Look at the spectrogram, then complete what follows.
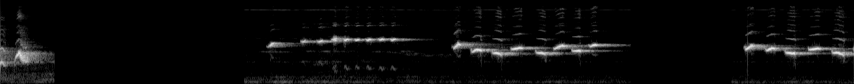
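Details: White-rumped shama song, offered as a lure to get stressed birds singing. After a short burst come gaps of silence and clean whistled phrases, each a short series of two-note falling whistles repeated quickly.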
